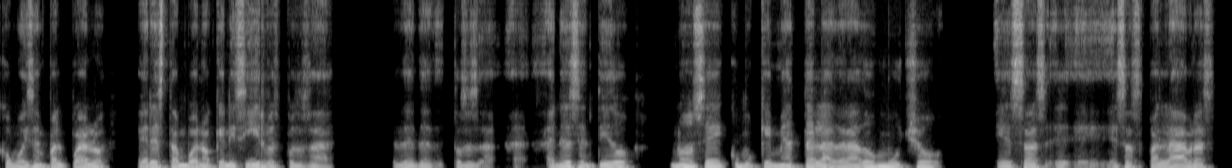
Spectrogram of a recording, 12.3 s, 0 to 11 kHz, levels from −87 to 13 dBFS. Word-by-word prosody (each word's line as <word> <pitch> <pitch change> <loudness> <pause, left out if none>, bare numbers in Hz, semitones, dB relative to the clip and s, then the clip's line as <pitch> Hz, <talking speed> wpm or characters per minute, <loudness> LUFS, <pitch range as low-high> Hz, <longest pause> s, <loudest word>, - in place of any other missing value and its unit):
como 130 -1 -2
dicen 140 +4 0
para 130 -4 +1
el 110 - -6
pueblo, 135 -1 +1 0.3
eres 140 +3 +2
tan 125 -5 +2
bueno 135 +4 +1
que 135 -3 -1
ni 115 - +3
sirves. 135 0 +2
Pues, 115 -3 -4
o 105 - -4
sea, 95 -3 -5 0.6
de 110 0 -2
de 110 +1 -3
entonces, 115 +3 -6
a 95 - -11
e - - -17
e 130 - -2
en 135 - -1
ese 160 - +5
sentido, 145 +1 +1 0.4
no 160 +7 +4
sé, 170 0 +3
como 155 -4 -2
que 135 -3 -2
me 135 +2 +2
ha 150 -1 -2
taladrado 150 -4 +2
mucho 160 0 +2 0.5
esas, 135 +2 +2
e 130 - -5 0.5
e - - -7
esas 140 +2 -1
palabras, 135 +4 0
135 Hz, 175 wpm, -20 LUFS, 125-150 Hz, 0.6 s, ese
